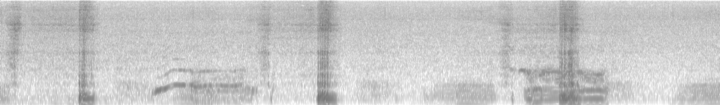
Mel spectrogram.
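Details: Snoring from sleeping French Bulldogs in a quiet room: sharp snorting bursts every few seconds between longer, softer wheezing and whistling breaths, roughly nineteen per minute.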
